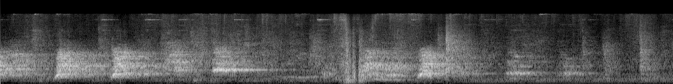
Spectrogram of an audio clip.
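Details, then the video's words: Four young puppies, all under a year old, including an Italian Greyhound, a Brussels Griffon and a Mini-Dachshund, at play; short sharp barks and yips about every second, uneven in rhythm, with a sudden thump midway. "4 Puppies Playing"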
